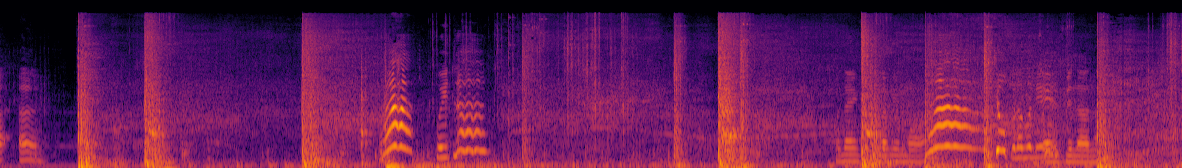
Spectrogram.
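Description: Gunshots crack sharply, several times.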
